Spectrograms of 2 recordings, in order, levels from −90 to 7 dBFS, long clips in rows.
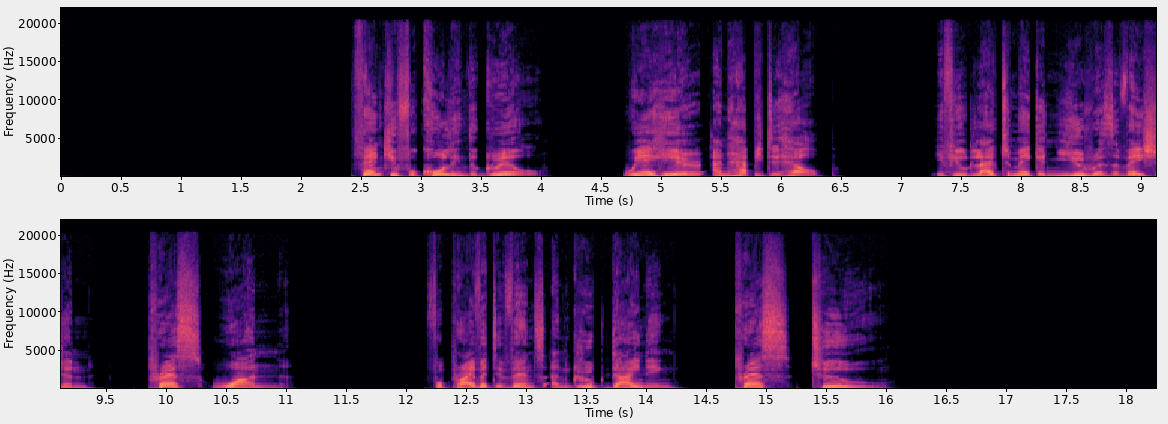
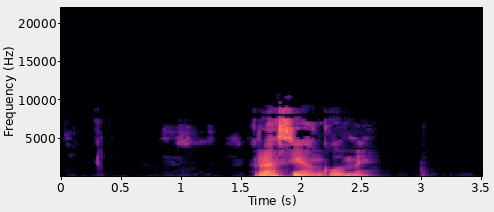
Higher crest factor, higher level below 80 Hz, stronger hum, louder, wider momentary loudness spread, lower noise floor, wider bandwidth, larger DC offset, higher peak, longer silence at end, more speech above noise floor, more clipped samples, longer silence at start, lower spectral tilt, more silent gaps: about the same, 20 dB vs 24 dB; first, -52 dBFS vs -58 dBFS; neither; second, -23 LUFS vs -19 LUFS; about the same, 13 LU vs 14 LU; first, under -90 dBFS vs -77 dBFS; first, over 20 kHz vs 9.6 kHz; neither; second, -6 dBFS vs 0 dBFS; first, 2.25 s vs 0.95 s; first, over 67 dB vs 59 dB; neither; first, 2.45 s vs 1.6 s; about the same, -5 dB/octave vs -4 dB/octave; neither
